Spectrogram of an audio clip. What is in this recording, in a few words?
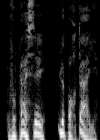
portal, fr narrator; Fate Undiscovered Realms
